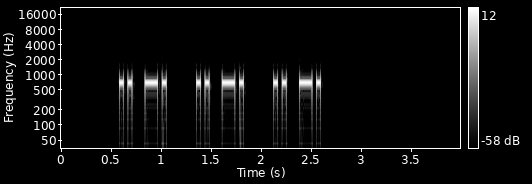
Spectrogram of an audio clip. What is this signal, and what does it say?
Morse code, heard as a keyed tone, about 28 wpm, 700 Hz. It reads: IN IN IN
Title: Top 100 Words Repeated 28wpm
